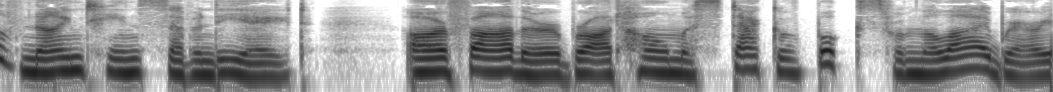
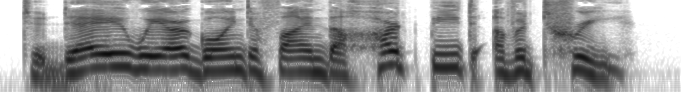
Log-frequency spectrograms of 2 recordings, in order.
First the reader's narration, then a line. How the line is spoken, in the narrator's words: he bellowed into our bedrooms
